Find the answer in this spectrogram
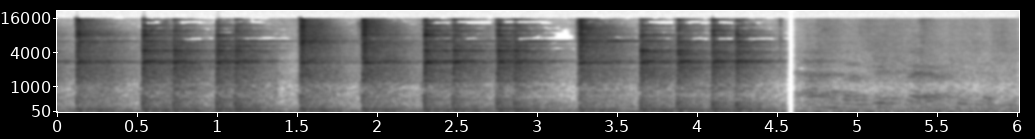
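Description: Smith's hand hammer striking a red-hot steel bar on an anvil while forging a sword blade: steady blows about two and a half a second, each with a bright metallic ring. The hammering stops abruptly about four and a half seconds in.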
